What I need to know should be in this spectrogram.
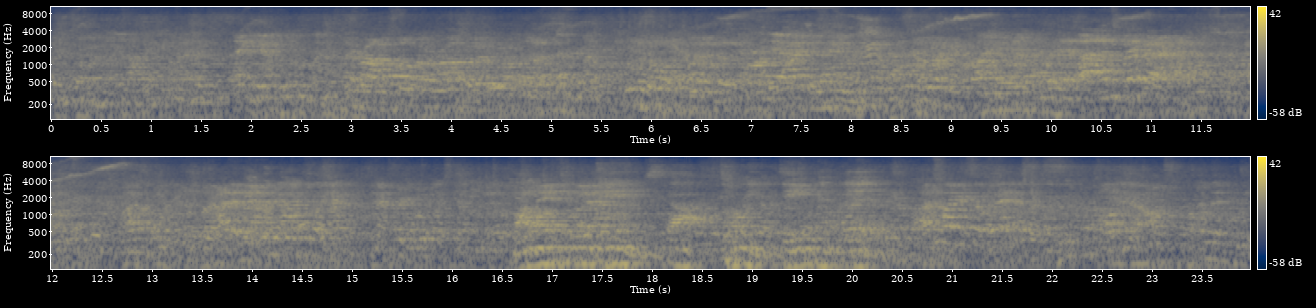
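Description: People chat in a large echoing hall.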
